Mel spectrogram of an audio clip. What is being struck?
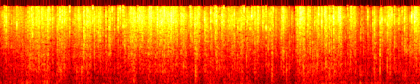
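Plastic air-pillow packaging film.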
